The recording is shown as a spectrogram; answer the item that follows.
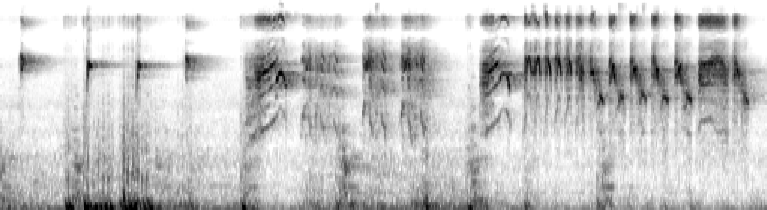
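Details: Excited orange-bellied flowerpecker calling while looking for a mate, recorded as a lure for singing birds: thin high whistled notes give way to a fast twittering chatter of repeated tiny chips, with dull low thuds early on.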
